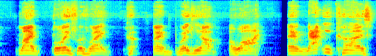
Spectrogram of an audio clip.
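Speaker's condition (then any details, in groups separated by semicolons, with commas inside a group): Cerebral palsy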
